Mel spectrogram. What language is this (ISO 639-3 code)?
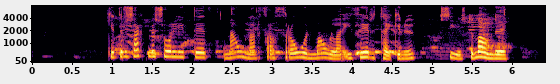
isl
